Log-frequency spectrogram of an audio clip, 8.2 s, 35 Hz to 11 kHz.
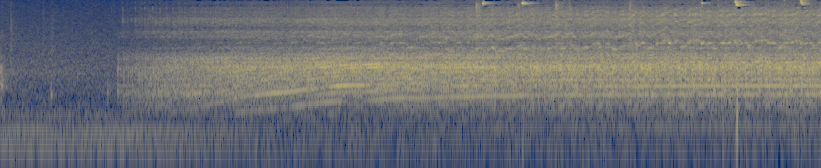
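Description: Hand-cranked megger's generator whirring as it is cranked, starting about a second in and rising in pitch as it comes up to speed, then running steady. It is putting out about 280 volts on its 250-volt range.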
